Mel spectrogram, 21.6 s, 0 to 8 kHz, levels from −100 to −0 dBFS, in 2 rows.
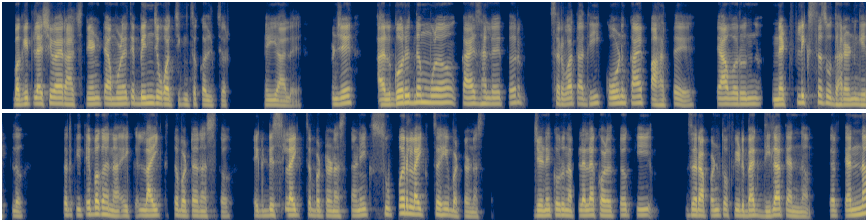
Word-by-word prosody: बघितल्याशिवाय 160 +3 +3
राहायचं 145 -2 -1
नाही 155 0 +3
आणि 160 - -3
त्यामुळे 160 0 +2
ते - - +1
बिंज 170 0 +4
वॉचिंगचं 145 -2 -1
कल्चर 130 -1 -5 0.5
हेही 135 0 -2
आलंय. 120 -3 -4 0.4
म्हणजे 165 +5 +3 0.4
अल्गोरिथममुळं 190 +5 +3
काय 165 0 +3
झालंय 160 0 -2
तर, 190 +3 -4 0.4
सर्वात 160 0 -1
आधी 160 +4 -3
कोण 170 +3 +1
काय 180 +1 +4
पाहतंय 135 -1 -2 0.3
त्यावरून 155 0 +2 0.3
Netflixचंच 190 +6 +2
उदाहरण 145 -2 0
घेतलं 140 -2 -4 0.5
तर 155 - -4
तिथे 155 +2 -1
बघा 175 -1 +5
ना 135 -3 0
एक 130 -1 -5
लाइकचं 145 +2 +1
बटन 135 -1 -1
असतं, 130 -1 -7 0.3
एक 140 -1 -4
डिस 145 -1 -1
लाइकचं 150 0 +3
बटन 135 -1 -1
असतं 130 +2 -8
आणि 145 +2 0
एक 160 - -5
सुपर 175 +4 +2
लाइकचं 170 -1 +4
ही 160 0 +1
बटन 125 -2 -5
असतं. 115 - -15 0.6
जेणेकरून 150 +1 +1
आपल्याला 145 +2 +2
कळतं 140 +2 0
की 155 0 0 0.5
जर 150 -1 +3
आपण 145 +1 +3
तो 155 - -3
फीडबॅक 145 -1 +2
दिला 135 +5 +5
त्यांना 120 -4 -2 0.3
तर 140 - -1
त्यांना 160 +8 +4
150 Hz, 160 wpm, -25 LUFS, 140-165 Hz, 0.6 s, बघा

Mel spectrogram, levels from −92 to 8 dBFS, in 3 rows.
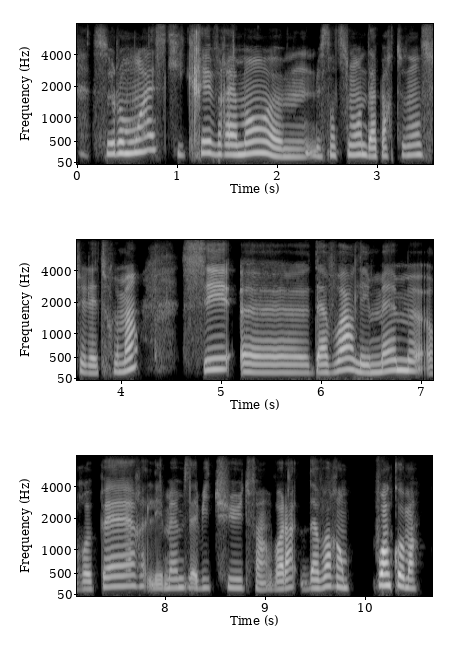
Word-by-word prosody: Selon 230 +1 0
moi, 265 +6 +3
ce - - -14
qui 215 - -11
crée 245 +4 +2
vraiment, 220 +2 +3
hem, 165 -2 -2
le - - -6
sentiment 205 +3 -3
d'appartenance 200 +2 -3
chez 185 - -5
l'être 160 +3 -5
humain. 220 +10 +2 0.4
C'est, 240 +3 +1
heu, 170 -1 0
d'avoir 190 +8 +2
les 175 -5 -1
mêmes 210 +5 +1
repères, 205 +9 -1
les - - -5
mêmes 185 +1 -4
habitudes, 185 0 -6
enfin 145 -2 -6
voilà. 165 +4 +1
D'avoir 185 +8 0
un 190 -2 0 0.3
point 240 0 +9
commun. 210 -7 +2
200 Hz, 155 wpm, -23 LUFS, 175-220 Hz, 0.4 s, point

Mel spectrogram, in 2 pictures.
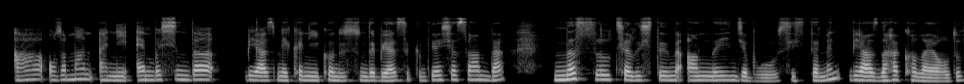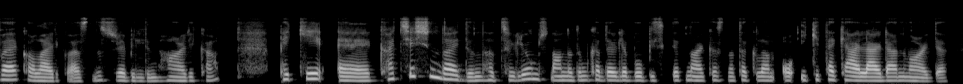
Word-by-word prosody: A! 215 +4 -3
O 210 - -2
zaman, 235 +3 -3
hani, 190 -1 -3
en 205 0 0
başında 215 0 +1 0.3
biraz 190 -2 +2
mekaniği 190 0 -1
konusunda 185 -1 -2
biraz 180 +1 +2
sıkıntı 180 +1 -7
yaşasan 210 0 +1
da 200 +4 0 0.5
nasıl 225 0 +3
çalıştığını 200 -2 0
anlayınca 195 -2 0
bu 155 0 -7
sistemin 180 - -3
biraz 190 -3 +4
daha 190 +2 +1
kolay 165 -5 +1
oldu 150 +5 -3
ve 215 0 +4
kolaylıkla 165 -3 +1
aslında 155 +5 -3
sürebildin. 170 -4 -3
Harika. 175 +1 -4 0.6
Peki, 245 +3 +2 0.2
eee, 175 -1 +3
kaç 250 0 -1
yaşındaydın? 235 - +3
Hatırlıyor 195 +5 -2
musun? 235 -5 -4
Anladığım 190 0 -1
kadarıyla 195 -2 0
bu 185 -2 -1
bisikletin 190 +1 -5
arkasına 185 0 -3
takılan 185 -1 -2
o 185 - +1
2 205 +1 -4
tekerlerden 180 -3 +4
vardı. 155 -2 -1
190 Hz, 135 wpm, -24 LUFS, 180-210 Hz, 0.6 s, biraz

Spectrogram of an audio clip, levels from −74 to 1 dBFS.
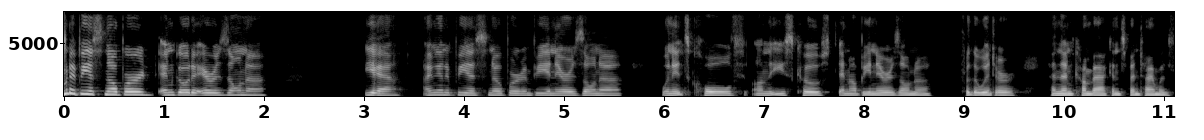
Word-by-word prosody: gonna 355 +1 +8
be 315 -1 +7
a - - +4
snowbird 265 -5 +3
and 225 +1 0
go 230 -1 +3
to 225 - +2
Arizona. 210 -2 -2 1.0
Yeah, 190 -3 +1 0.2
I'm 200 +2 -3
gonna 220 0 -3
be 215 0 -3
a 200 - -1
snowbird 195 -1 -4
and 185 - -5
be 185 0 -2
in 180 - -1
Arizona 175 0 -2 0.4
when 180 0 -1
it's 160 - 0
cold 175 -1 +1
on 170 0 -4
the 155 - -1
East 170 +2 -2
Coast, 165 -1 +1
and 165 - -2
I'll 160 - -2
be 160 0 -2
in 160 - +2
Arizona 155 0 0 0.3
for 155 - -2
the 150 - +1
winter, 155 +2 +1 0.3
and 170 +1 +2
then 160 0 +5
come 160 0 +2
back 155 0 +3
and 155 - +2
spend 150 0 0
time 150 0 +3
with 145 0 -1
175 Hz, 220 wpm, -24 LUFS, 160-210 Hz, 1.0 s, gonna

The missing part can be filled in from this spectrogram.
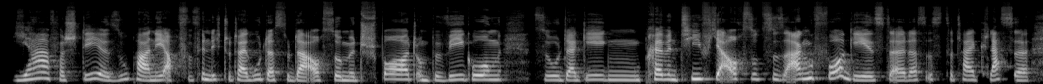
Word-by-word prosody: Ja, 255 +8 +2
verstehe. 200 -2 -3
Super. 215 +1 +2
Ne, 195 +3 +1
auch - - 0
fi - - -13
finde 225 -2 -1
ich 220 - -5
total 190 -4 +1
gut, 225 +3 -4
dass 190 0 0
du 195 - -7
da 180 -2 +5
auch 190 0 +1
so 200 - -2
mit 180 -2 -3
Sport 230 -2 +1
und 195 -3 -2
Bewegung 215 +3 0 0.3
so 200 -2 -5
dagegen, 205 0 -2
präventiv 230 +2 +2
ja - - +6
auch 255 0 +2
sozusagen 245 +1 +1
vorgehst. 255 - 0
Äh, 185 - +1
das 195 +1 -4
ist 230 - -13
total 210 -1 -2
klasse. 200 -3 -2
210 Hz, 180 wpm, -20 LUFS, 195-235 Hz, 0.3 s, ja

